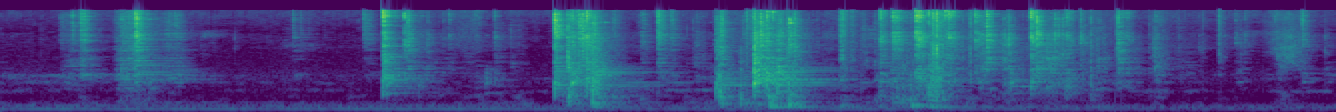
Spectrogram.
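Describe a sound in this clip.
A thin metal cable rattles and clicks against a mower handle.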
